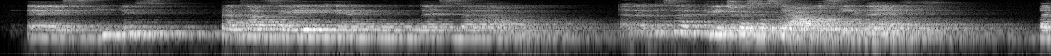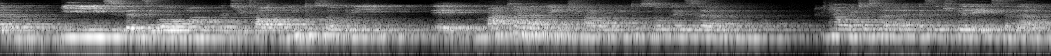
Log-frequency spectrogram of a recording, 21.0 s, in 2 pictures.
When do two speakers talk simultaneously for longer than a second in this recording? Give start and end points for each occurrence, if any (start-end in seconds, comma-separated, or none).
7.1-9.0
